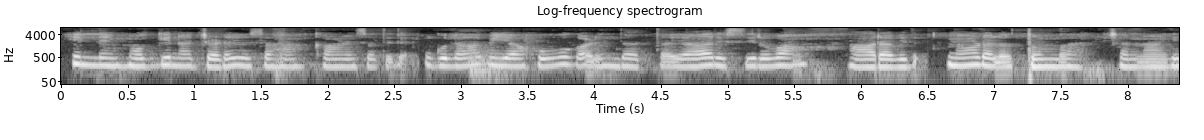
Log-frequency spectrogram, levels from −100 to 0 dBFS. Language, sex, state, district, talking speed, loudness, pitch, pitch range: Kannada, female, Karnataka, Raichur, 95 wpm, -17 LUFS, 220 Hz, 210-230 Hz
